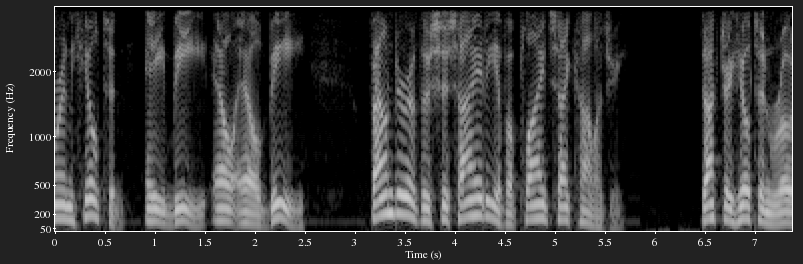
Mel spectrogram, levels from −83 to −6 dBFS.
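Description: From 5.84 to 6.44 s, comfort noise replaces the background: a steady, featureless hiss about 12 dB quieter, likely from discontinuous transmission filling a pause.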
